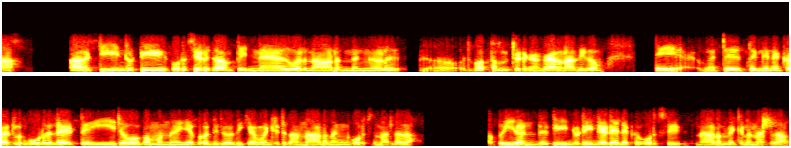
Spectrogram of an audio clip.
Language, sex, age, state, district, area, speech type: Malayalam, male, 30-45, Kerala, Palakkad, rural, conversation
